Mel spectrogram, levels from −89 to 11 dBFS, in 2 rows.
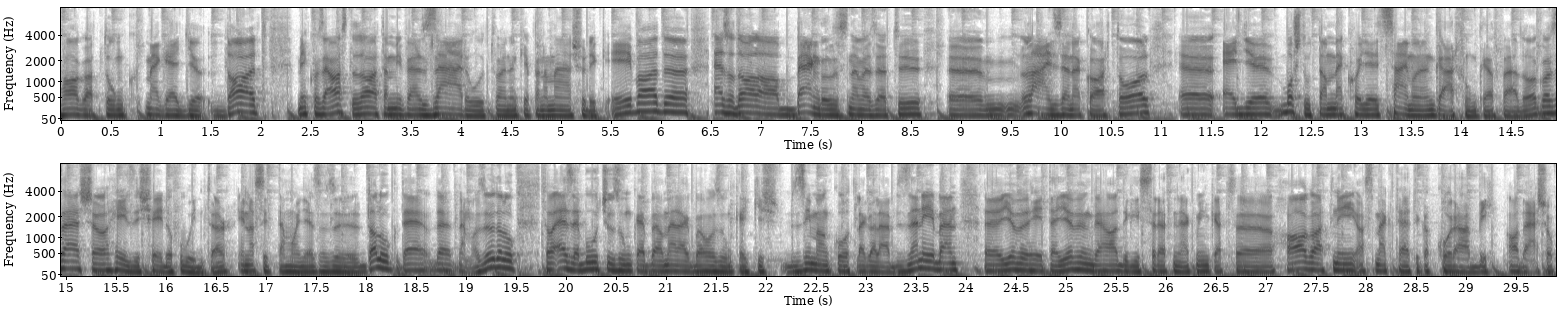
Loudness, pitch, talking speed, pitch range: -18 LUFS, 110 Hz, 155 wpm, 100-125 Hz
